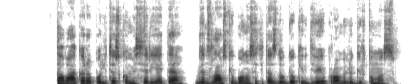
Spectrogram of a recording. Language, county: Lithuanian, Klaipėda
